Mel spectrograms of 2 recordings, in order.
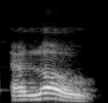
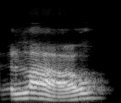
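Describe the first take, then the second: First: The stressed vowel is a plain o sound. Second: The stressed vowel is the English ow diphthong. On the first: The speaker calls it wrong. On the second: The speaker calls it right.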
